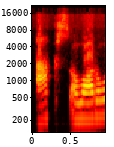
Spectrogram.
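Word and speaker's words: axolotl: really cute little creatures it's spelled a x o l o TL so it's with an a in the front so it's ox or Axe A lottle if you want to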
